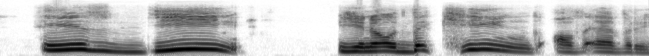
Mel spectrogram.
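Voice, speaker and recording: Recorded dry and close with no echo, a woman talks very slowly while her pitch swings very widely. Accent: non-native. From former USSR. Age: 40s. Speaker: nutritionist. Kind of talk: interview. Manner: halting, self-correcting.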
